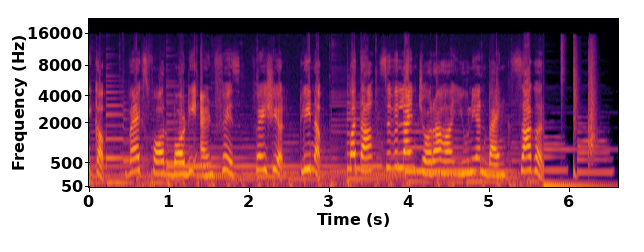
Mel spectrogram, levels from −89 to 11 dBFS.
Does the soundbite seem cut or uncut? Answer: cut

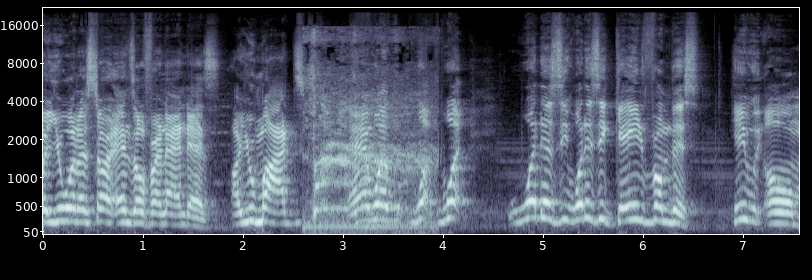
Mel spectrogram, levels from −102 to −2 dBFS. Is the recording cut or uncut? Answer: uncut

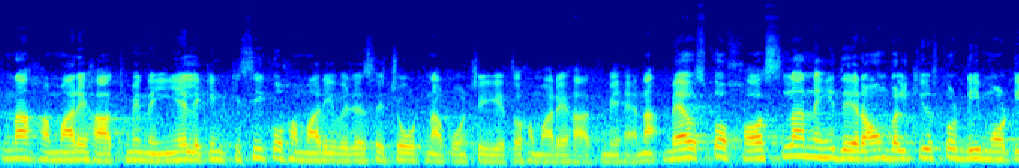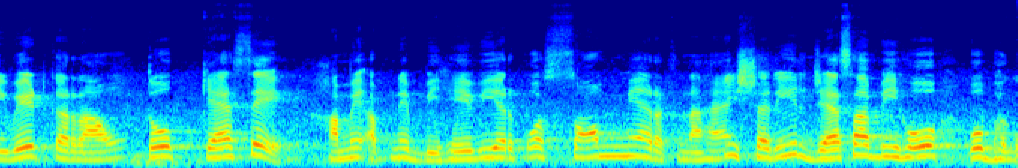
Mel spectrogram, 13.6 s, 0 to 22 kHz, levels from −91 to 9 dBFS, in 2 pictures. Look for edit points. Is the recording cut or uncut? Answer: cut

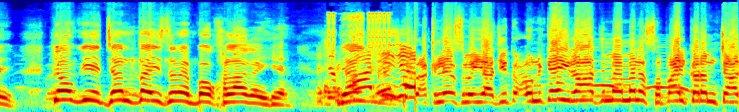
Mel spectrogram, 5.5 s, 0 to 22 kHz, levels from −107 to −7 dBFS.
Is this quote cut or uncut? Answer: cut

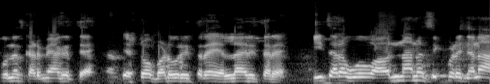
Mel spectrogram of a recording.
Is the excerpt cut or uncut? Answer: cut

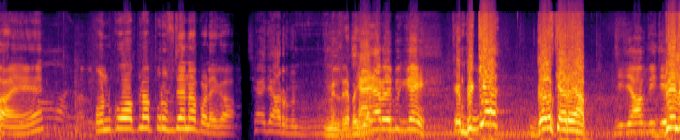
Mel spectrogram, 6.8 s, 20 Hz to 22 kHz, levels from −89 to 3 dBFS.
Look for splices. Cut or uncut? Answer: cut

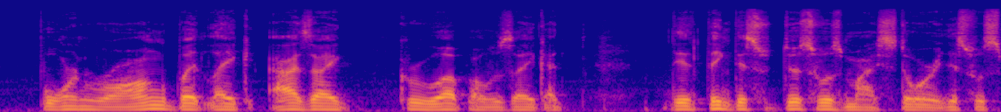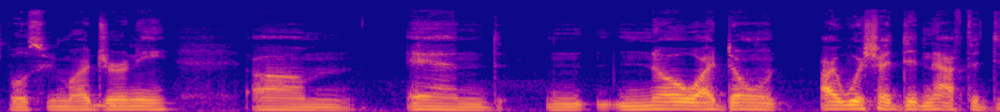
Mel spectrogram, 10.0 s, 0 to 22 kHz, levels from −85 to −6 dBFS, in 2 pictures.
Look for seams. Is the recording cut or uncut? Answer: uncut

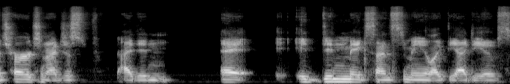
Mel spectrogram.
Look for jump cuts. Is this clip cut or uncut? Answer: uncut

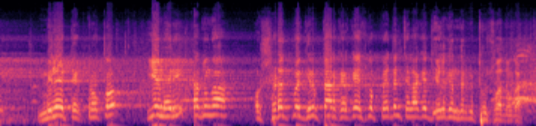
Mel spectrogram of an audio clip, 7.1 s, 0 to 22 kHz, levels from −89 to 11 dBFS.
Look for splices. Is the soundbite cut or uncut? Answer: cut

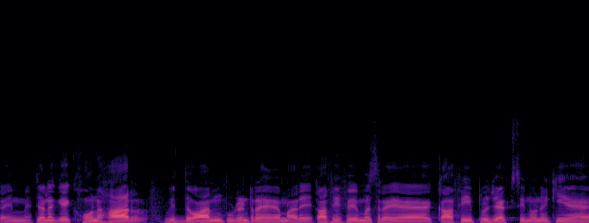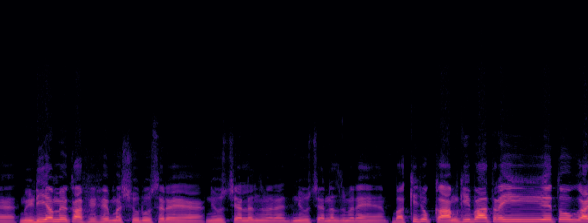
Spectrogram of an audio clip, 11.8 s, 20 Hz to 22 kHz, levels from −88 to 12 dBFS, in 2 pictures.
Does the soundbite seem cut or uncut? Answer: uncut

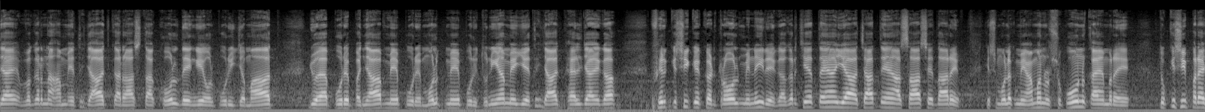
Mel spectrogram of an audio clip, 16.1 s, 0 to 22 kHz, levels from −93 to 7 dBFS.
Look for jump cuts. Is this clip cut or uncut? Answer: uncut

